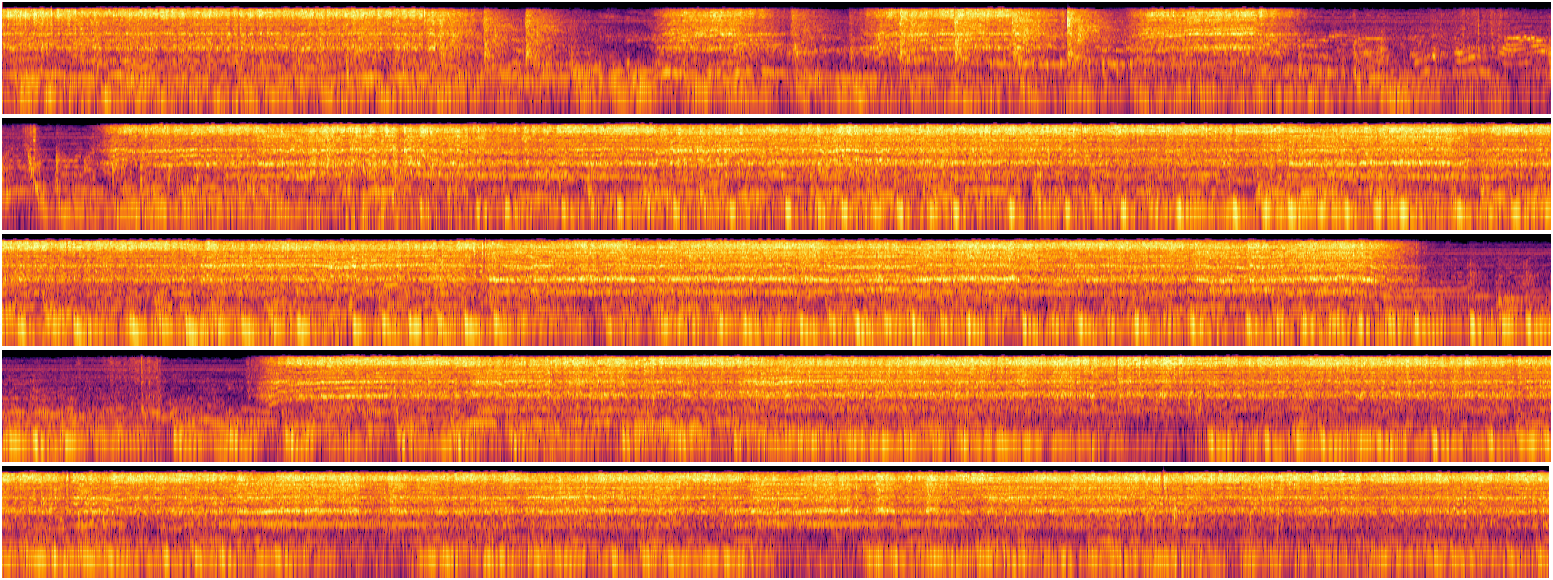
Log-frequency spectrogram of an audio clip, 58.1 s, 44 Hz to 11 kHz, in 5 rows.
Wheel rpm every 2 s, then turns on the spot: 160, 110, 40, 90, 70, 10, 120, 160, 160, 160, 160, 160, 160, 160, 160, 160, 130, 0, 70, 160, 160, 160, 160, 160, 160, 160, 160, 160, 160.
none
